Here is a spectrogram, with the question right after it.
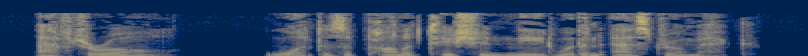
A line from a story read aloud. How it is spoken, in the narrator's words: a whisper of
